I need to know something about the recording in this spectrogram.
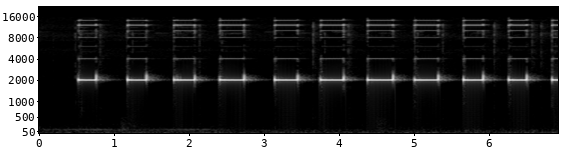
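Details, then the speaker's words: Normal turn signal buzzer on an old Toyota Kijang's relay flasher circuit: a buzzer wired with the lamps to the switched plus line. Crisp, even, clean high beeps about 1.5 s apart once a poor solder joint was fixed. "dia putus nyambung seperti ini menghasilkan suara kayak gini sebar ini kurang bersih ya tenolnya jadi suaranya jelek sebentar saya paskan"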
